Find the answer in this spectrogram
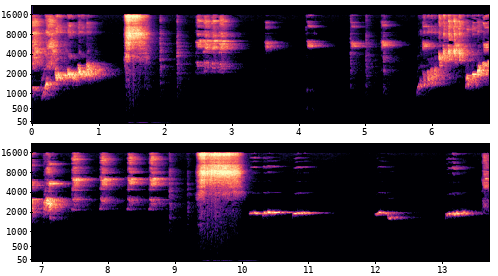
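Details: Captive white-rumped shama from the Gunung Leuser area, Aceh, kept almost a year, singing angrily after being provoked by bird-contest sounds. Varied phrases: rising whistled sweeps, harsh noisy bursts, and level whistled notes repeated near the end.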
